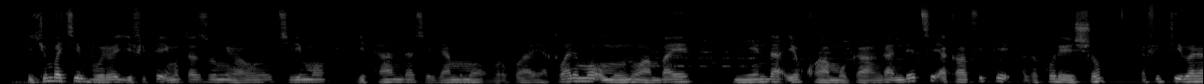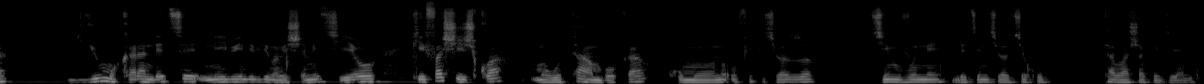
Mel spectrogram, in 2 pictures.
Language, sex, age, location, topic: Kinyarwanda, female, 25-35, Kigali, health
